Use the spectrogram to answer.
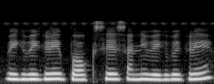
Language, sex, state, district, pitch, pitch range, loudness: Marathi, female, Maharashtra, Washim, 240 Hz, 230-250 Hz, -12 LUFS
